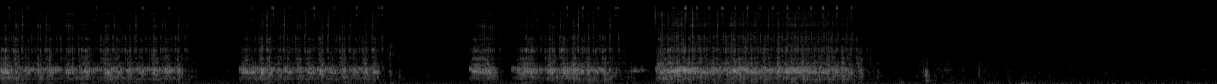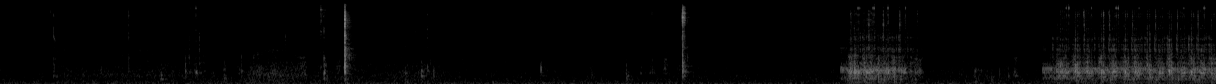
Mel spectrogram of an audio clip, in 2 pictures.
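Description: A sewing machine stitches slowly along a shirt collar in short bursts of rapid mechanical whirring, separated by quiet pauses with occasional clicks, close and moderately loud, with no talking.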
